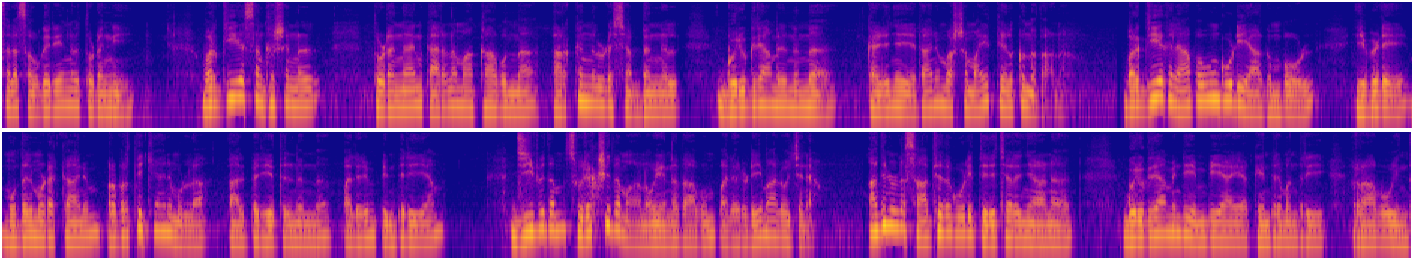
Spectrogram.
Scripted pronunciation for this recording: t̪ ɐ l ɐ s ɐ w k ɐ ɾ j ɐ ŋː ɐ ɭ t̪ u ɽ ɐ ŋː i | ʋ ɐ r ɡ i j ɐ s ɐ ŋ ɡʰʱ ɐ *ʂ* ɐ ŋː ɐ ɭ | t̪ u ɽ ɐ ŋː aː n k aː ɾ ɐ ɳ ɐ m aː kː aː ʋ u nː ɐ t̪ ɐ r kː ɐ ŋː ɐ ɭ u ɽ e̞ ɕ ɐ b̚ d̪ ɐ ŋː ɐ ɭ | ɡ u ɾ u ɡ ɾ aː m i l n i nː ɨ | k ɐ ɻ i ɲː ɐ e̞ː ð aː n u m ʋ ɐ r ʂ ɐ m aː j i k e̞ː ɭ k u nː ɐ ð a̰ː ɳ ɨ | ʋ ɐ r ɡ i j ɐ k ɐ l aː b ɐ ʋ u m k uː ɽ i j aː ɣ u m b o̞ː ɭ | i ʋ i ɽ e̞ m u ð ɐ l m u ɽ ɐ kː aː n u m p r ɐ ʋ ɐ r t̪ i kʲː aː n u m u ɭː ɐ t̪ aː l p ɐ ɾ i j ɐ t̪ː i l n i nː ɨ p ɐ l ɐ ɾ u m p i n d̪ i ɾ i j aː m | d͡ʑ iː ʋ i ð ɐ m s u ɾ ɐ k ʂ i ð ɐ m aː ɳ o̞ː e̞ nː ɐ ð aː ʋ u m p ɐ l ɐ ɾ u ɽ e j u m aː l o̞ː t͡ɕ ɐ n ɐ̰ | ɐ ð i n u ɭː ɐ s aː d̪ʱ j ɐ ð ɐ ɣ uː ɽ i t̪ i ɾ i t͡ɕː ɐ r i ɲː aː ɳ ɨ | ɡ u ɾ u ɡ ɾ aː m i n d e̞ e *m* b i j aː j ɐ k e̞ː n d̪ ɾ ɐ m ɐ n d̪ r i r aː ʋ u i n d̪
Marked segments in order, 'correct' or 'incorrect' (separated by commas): correct, correct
